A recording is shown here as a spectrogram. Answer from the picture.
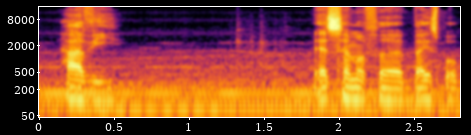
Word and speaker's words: Javi: his name as he pronounced it right the silent jay javy there's some of the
